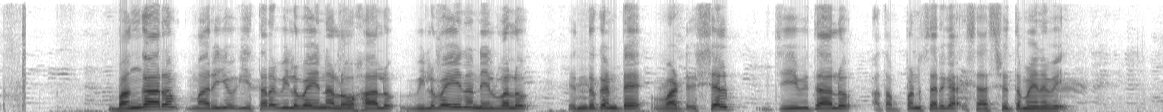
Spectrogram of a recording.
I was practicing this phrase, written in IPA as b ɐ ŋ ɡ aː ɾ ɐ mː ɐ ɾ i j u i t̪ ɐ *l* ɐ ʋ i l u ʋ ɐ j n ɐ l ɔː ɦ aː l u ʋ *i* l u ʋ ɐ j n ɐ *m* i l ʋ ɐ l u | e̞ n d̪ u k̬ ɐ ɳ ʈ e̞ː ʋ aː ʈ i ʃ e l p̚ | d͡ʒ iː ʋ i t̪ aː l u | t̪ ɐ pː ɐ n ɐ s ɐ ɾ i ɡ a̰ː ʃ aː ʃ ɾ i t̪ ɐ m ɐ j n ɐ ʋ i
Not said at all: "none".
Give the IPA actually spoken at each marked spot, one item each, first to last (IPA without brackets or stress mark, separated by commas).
ɾ, i, n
